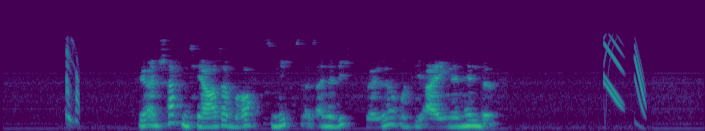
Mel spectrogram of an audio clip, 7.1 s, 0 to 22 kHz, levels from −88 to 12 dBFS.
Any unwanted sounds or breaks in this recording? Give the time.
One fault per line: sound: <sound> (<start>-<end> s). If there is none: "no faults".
sound: chirp (0.7-0.8 s)
sound: chirp (6.0-6.5 s)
